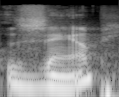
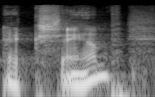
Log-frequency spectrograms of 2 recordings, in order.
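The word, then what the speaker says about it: XAMPP: at something we call zamp you might hear some people call it xamp either one really works there's no official pronunciation but most people do zamp and you'll see actually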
